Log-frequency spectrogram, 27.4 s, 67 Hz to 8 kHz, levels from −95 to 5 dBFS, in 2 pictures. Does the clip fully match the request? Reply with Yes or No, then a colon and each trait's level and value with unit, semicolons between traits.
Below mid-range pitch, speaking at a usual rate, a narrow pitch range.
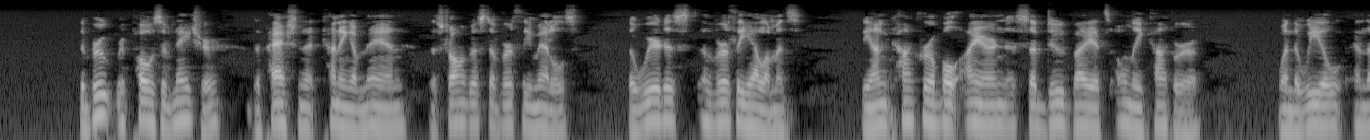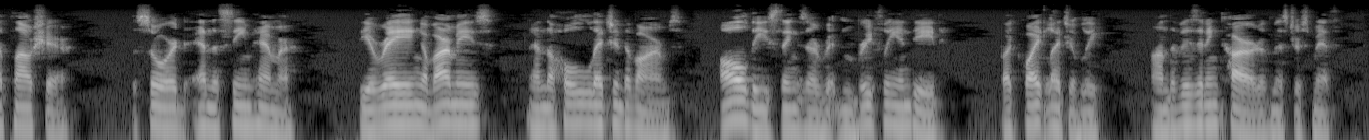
No: low, 105 Hz; average, 145 wpm; average, 3.1 semitones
